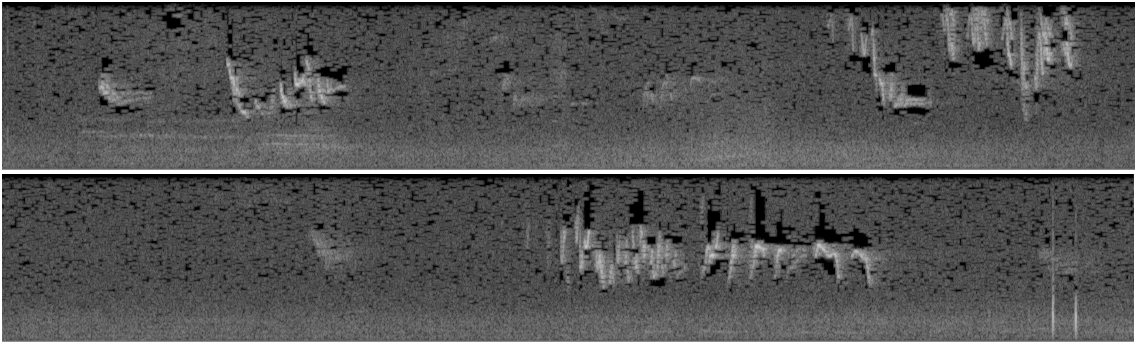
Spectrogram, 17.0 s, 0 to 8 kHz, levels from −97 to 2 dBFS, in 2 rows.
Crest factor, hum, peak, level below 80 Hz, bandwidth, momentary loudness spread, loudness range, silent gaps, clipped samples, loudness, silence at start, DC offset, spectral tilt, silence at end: 28 dB; none; -8 dBFS; -68 dBFS; 8 kHz; 19 LU; 16 LU; none; under 0.1%; -31 LUFS; 0 s; 0.6%; 0 dB/octave; 0 s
